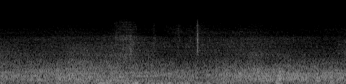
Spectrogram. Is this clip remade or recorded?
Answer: remade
